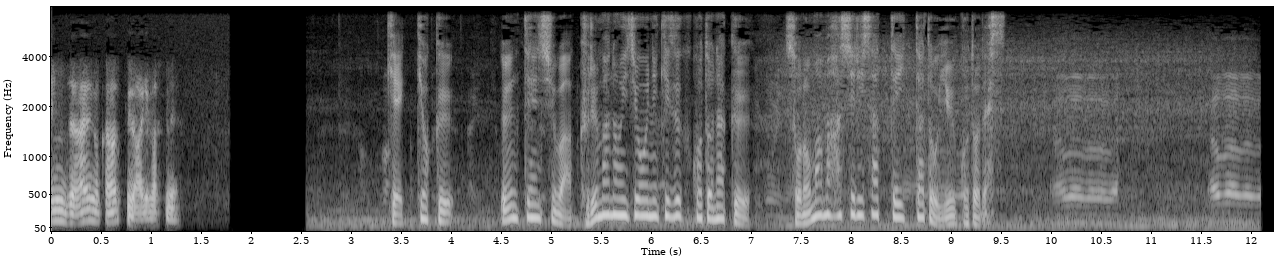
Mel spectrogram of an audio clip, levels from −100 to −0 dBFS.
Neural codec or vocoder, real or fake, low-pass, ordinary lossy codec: none; real; 7.2 kHz; none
